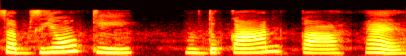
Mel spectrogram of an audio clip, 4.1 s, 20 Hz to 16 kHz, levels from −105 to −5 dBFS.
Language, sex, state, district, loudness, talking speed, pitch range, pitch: Hindi, female, Madhya Pradesh, Dhar, -16 LUFS, 75 wpm, 250-285 Hz, 265 Hz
